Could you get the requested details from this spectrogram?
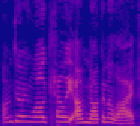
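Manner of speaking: normal talking voice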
